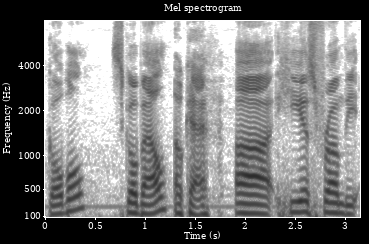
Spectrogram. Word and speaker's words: Scobell: Walker, I think his name is pronounced Scobell.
